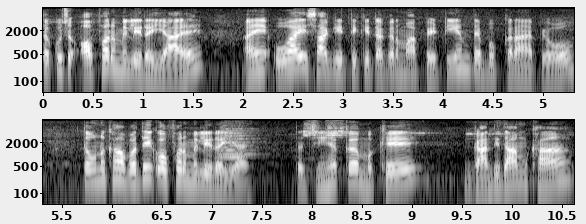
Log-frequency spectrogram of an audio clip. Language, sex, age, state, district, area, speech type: Sindhi, male, 30-45, Gujarat, Kutch, urban, spontaneous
